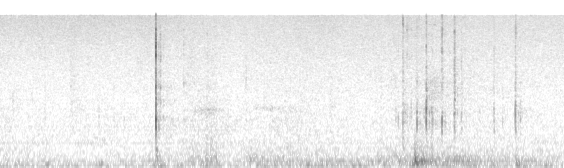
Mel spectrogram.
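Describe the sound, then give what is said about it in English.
Soft, scattered keystrokes on a computer keyboard as a presenter types a Git command during a live demonstration: a lone tap, then a quick flurry of clicks and a final tap, over a low, steady background hum with no one talking. “Typing too fast.”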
